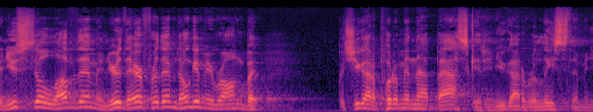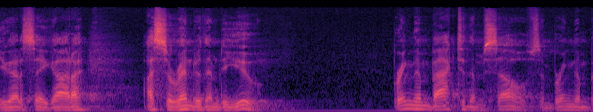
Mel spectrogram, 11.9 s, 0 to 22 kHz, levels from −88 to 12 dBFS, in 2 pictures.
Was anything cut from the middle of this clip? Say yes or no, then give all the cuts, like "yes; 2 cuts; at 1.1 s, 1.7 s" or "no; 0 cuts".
no; 0 cuts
